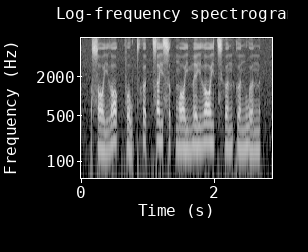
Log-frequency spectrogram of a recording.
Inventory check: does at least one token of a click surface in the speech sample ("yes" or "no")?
no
